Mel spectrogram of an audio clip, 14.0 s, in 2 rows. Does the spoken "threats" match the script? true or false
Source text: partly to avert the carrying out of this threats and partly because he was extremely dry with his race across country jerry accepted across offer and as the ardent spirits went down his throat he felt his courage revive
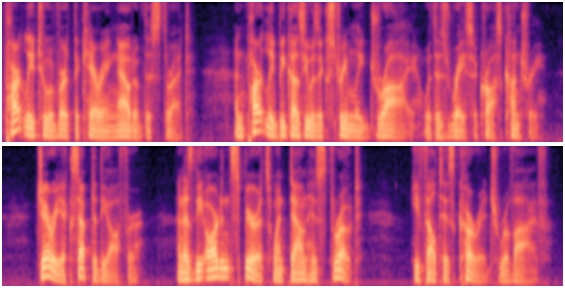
false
